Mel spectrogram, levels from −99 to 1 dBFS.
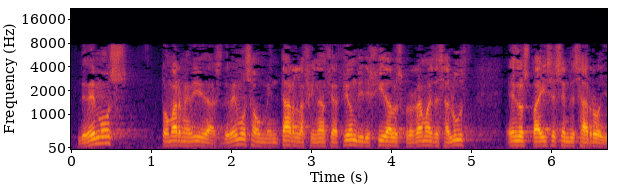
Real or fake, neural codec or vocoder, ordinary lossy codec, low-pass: real; none; none; none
